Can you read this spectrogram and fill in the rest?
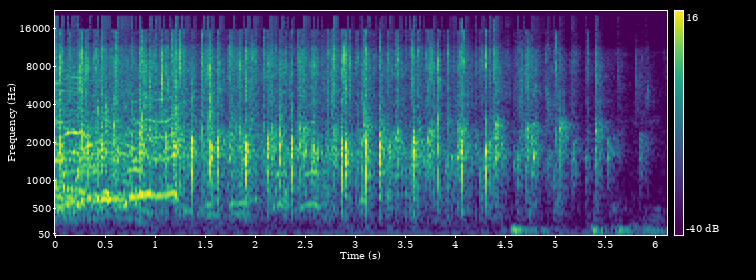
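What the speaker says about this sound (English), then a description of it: "if everybody could please join me and give a big round of applause" An audience at a wellness center celebration breaks into sustained applause, steady dense clapping filling the room with a few louder claps standing out, continuing for several seconds without fading much.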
